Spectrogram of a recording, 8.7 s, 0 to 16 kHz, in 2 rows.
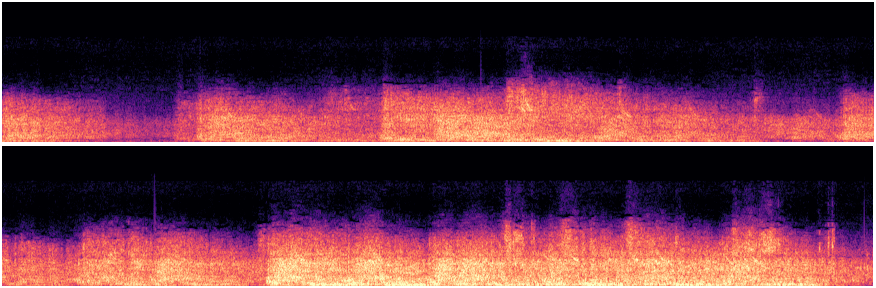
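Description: Gunfire during shooting practice in a 1977 Italian comedy film, a dense, continuous roar of shots and blasts that swells louder in the second half, with no talking.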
